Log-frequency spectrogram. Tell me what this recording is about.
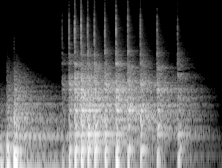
Supposed to be a levelup notification in a role playing video game.
Based on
